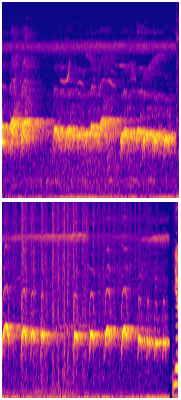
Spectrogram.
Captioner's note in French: Son du cagou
